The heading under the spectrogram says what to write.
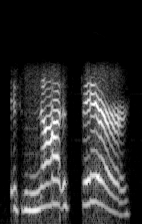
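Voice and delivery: loud, high-pitched, full-throated furious angry yell. Two speakers taking turns repeating the same line; loud yelling. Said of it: "My cat just went to hide".

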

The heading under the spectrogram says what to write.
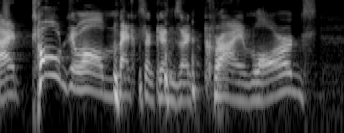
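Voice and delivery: formal, grand proclaiming voice. Joking that a famous figure reacts to a movie: Donald Trump voice. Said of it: "Donald Trump's tuned in and gone".

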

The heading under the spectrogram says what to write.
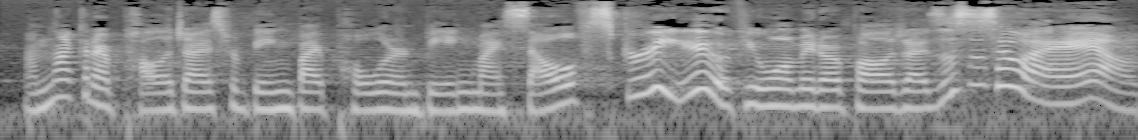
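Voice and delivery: ordinary talk

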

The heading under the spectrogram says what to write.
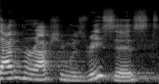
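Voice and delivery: ordinary delivery

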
